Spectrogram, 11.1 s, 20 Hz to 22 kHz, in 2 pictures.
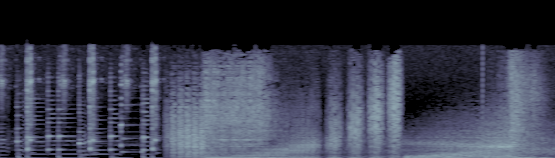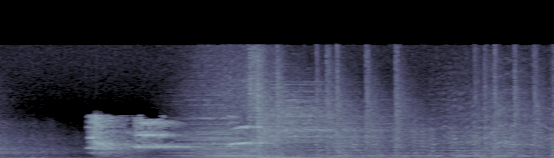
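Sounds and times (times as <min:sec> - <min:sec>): whooshing hits: 0:01.9 - 0:06.4
deep rumble: 0:02.0 - 0:06.4.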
